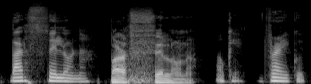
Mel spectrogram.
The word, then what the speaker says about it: Barcelona: Barcelona. Barcelona. Barcelona. Okay, very good. You pronounce your R and your th.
